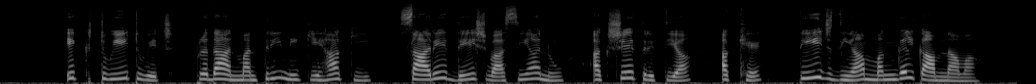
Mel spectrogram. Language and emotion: Punjabi, neutral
